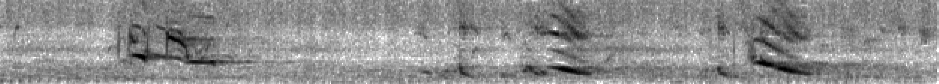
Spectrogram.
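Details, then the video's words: Loud afternoon song of a male Australasian figbird, Queensland, Australia: three quick phrases of sharp descending whistled notes, about one per second, each preceded by softer chirps, over light background hiss. "Australian Figbird Singing Enjoying a Beautiful Afternoon Siesta"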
